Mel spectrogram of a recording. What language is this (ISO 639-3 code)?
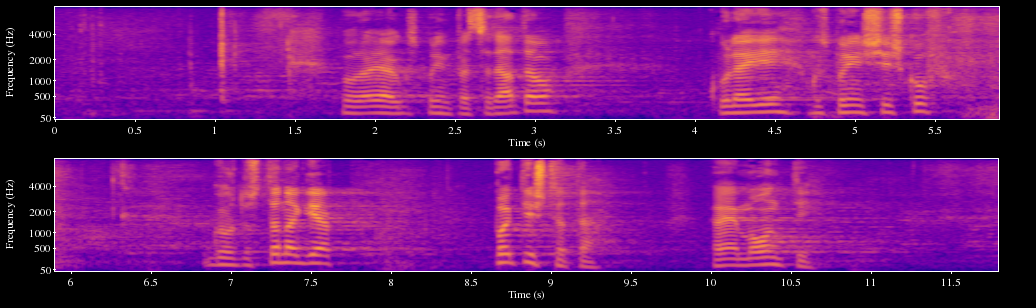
bul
